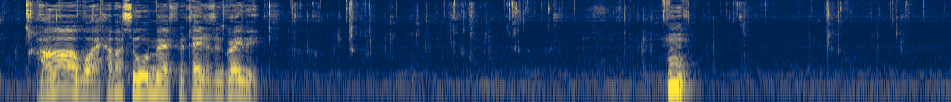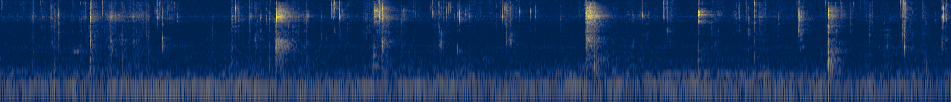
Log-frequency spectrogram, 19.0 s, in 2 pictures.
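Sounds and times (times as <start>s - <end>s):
man chewing soft food: 2.6s - 19.0s.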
